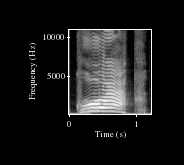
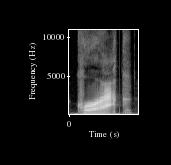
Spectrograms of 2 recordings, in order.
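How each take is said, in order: First: A big, high, loud CRACK shouted out; louder crack. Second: Loud crack. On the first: Narrator voicing the egg cracking open, a loud high crack. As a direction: make the second crack ring out far louder. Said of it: "this time louder than before". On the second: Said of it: "It was louder than one hundred firecrackers". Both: A narrator's reading.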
